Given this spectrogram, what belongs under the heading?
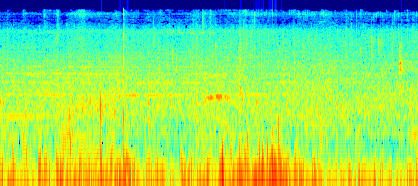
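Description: Running water trickles and pours steadily at a construction site near a chapel in Ilocos Sur, with scattered splashes, light clatters and rustling footsteps mixed in, close and moderately loud.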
